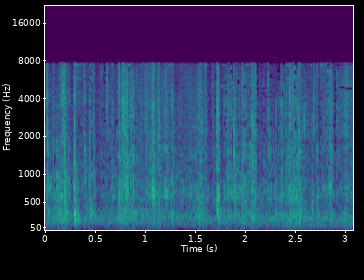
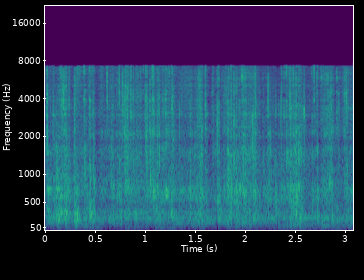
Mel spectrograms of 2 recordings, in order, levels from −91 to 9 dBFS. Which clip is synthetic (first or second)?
second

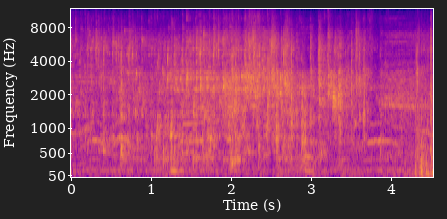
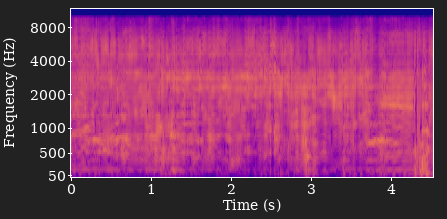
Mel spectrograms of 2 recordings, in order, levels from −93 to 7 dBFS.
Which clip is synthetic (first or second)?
second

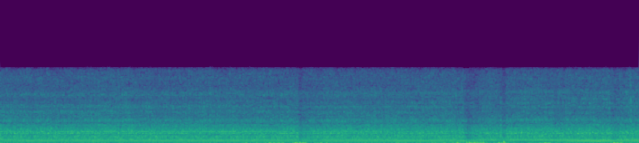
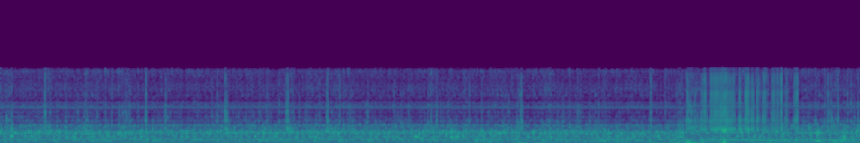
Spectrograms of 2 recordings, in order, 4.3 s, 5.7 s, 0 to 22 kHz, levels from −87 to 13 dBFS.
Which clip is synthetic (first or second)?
second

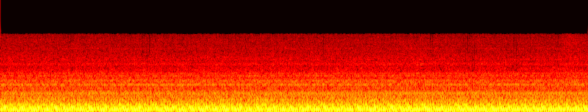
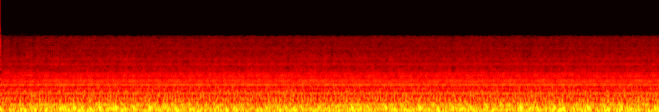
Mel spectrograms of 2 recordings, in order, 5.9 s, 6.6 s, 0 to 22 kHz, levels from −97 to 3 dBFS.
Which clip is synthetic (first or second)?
second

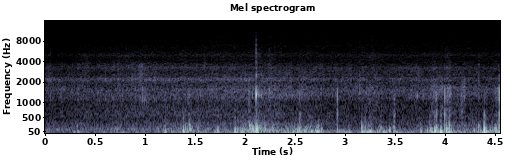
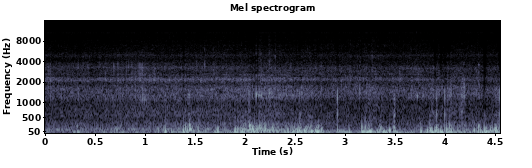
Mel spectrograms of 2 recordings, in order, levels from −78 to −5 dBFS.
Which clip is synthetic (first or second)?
first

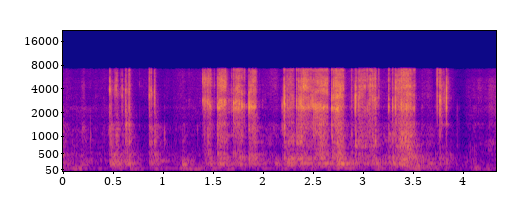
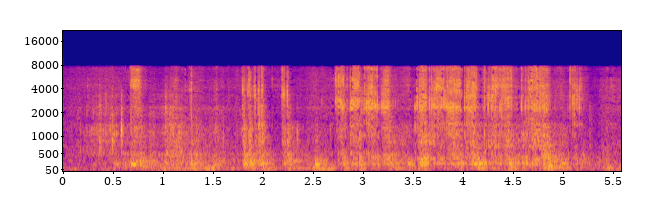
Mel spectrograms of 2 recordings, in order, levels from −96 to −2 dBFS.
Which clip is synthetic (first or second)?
first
